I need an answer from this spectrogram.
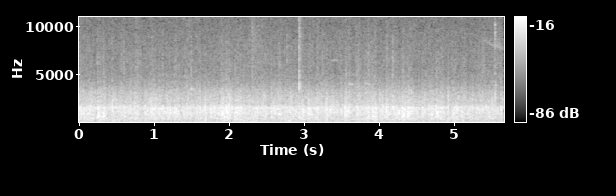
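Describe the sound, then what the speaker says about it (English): Rain falls steadily outside on an off-grid homestead in Portugal, a constant even wash of hiss with a few scattered drip ticks, moderately loud and unchanging throughout, with no voices. "I'm not sure if you can hear the rain."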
